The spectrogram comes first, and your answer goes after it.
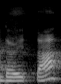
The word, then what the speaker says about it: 넓다: 여러분 넓다는 리을 비읍 중에 리을로 발음돼요. 이건 써놓자. 넓다야 넓다.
